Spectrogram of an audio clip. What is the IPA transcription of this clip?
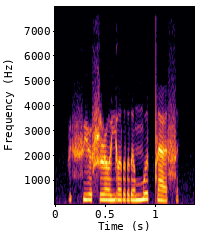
fʲ ə˞ s ɭ ʌ j ʌ r ə m ʊ t æ s

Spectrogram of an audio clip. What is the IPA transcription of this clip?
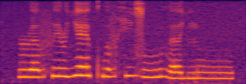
ɹ ɜ˨ v f ɪː˧ ɹ ʎ ɛː˦ kʷʼ ɜ˧ v x i˦ ʎ z uː˨˦ ð ɜː˨ ʎ n uː˨

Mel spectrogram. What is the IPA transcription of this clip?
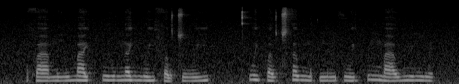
f aː˨ m iː˨˥ w m aː˥ j kʷ iː˧ w n̪ ɐ˥ j ŋ uː˨˧ j f ɐ˨˩ w t͡s uː˨˥ j | kʷʰ e˥ j p ɐ˨ w t͡sʰ ɐ˥ w n̪ ɐ˨ k̚ n̪ ɪ˨˥ ŋ f uː˨ j kʷ ɪ˥ ŋ m aː˨˥ w m yː˧ ŋ w ɪ˨˥ k̚

